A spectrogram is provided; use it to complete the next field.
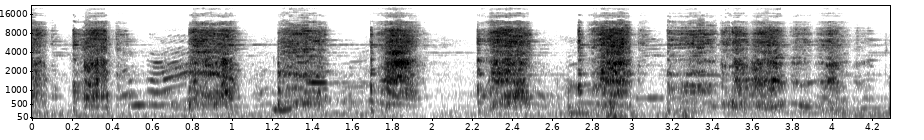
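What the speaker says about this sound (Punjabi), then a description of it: "ਤੇ ਇਹਨੂੰ ਇੱਥੋਂ ਨਾ ਰਗੜ ਕੇ ਲਾ ਲੈਂਦੇ ਆਂਗੇ" Dried cement splatter is scraped and rubbed off a house wall in a village, producing repeated harsh rasping strokes in a steady rhythm, close and clear with no talk.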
